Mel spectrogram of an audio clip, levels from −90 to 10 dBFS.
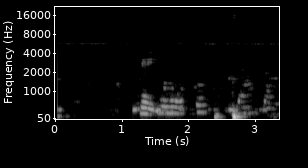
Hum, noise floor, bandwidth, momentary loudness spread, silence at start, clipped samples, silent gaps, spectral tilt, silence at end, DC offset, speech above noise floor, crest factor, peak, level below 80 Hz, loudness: none; -79 dBFS; 3.3 kHz; 21 LU; 0.05 s; under 0.1%; 0.77-0.82 s, 1.09-1.14 s; -11.5 dB/octave; 0.2 s; under 0.1%; 43 dB; 26 dB; -6 dBFS; -42 dBFS; -30 LUFS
